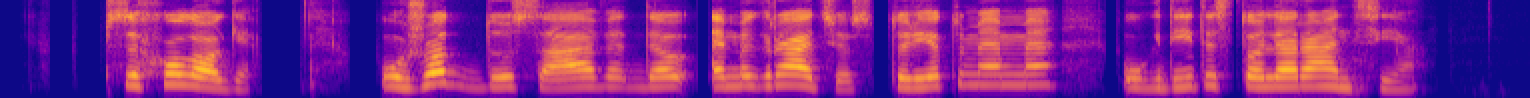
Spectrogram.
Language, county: Lithuanian, Šiauliai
